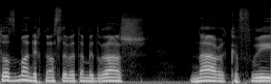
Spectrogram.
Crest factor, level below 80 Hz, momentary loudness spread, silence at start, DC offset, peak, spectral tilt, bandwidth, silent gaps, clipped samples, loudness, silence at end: 14 dB; -44 dBFS; 7 LU; 0 s; under 0.1%; -4 dBFS; -8 dB/octave; 13.5 kHz; none; under 0.1%; -20 LUFS; 0 s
